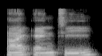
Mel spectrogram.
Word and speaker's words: IntelliJ: Can someone pronounce this word? INTELLIJ. INTELLIJ.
